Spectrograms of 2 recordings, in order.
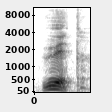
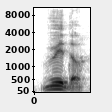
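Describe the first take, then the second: First: The final consonant is voiceless, like a T. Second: The final consonant is voiced, like a D. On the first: "위트도 맞고" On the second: "위드도 맞습니다"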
